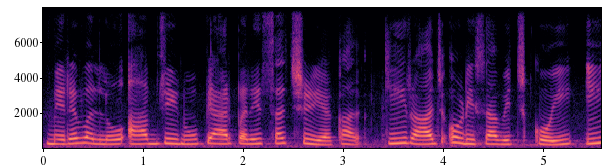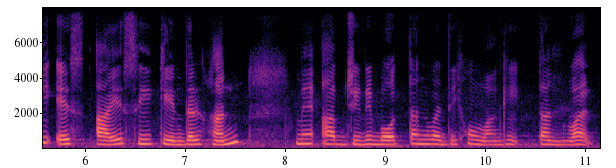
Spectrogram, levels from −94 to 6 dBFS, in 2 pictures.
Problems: none marked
